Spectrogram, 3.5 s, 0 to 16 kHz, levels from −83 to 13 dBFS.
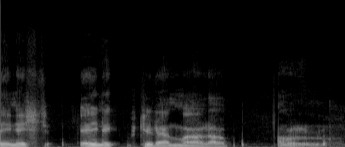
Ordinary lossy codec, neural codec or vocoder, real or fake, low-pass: none; codec, 44.1 kHz, 2.6 kbps, SNAC; fake; 14.4 kHz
